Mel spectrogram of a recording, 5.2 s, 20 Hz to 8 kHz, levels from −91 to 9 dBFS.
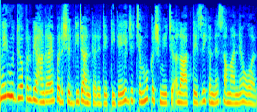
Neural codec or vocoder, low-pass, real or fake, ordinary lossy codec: codec, 16 kHz in and 24 kHz out, 0.6 kbps, FocalCodec, streaming, 4096 codes; 7.2 kHz; fake; MP3, 32 kbps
